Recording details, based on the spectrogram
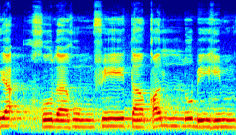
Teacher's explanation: حمزہ ساکن کو ہمیشہ جھٹکا دے کر پڑھتے ہیں تو ہم یہاں پر جھٹکا دے کر پڑھیں گے۔ خا اور قاف حروف مستعلیہ میں سے ہیں، ان کو پر یعنی موٹا پڑھیں گے۔ میم ساکن کے بعد حرف با ہے تو یہاں پر اخفاء شفوی ہوگا، غنہ زمانی کر کے پڑھیں گے۔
